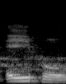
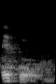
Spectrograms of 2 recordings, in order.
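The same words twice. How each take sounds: First: APPLE with a long AY, "AY-pul"; wrong pronunciation. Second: APPLE with a short, open A; APPLE as AP-ul, no AY sound; correct pronunciation. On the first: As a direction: say "apple" as if it began like "ape". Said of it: "which is wrong". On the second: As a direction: start "apple" with the vowel of "cat". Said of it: "you have to pronounce like". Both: Shown as a demonstration.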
